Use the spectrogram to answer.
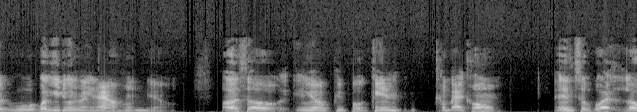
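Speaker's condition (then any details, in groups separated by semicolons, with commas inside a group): Cerebral palsy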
